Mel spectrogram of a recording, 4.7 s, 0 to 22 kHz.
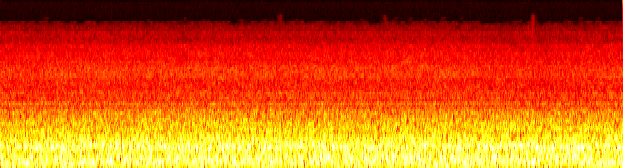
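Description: Steady in-cabin road and engine noise from a Honda S660 cruising at about 90 km/h, with the drone of its mid-mounted 658 cc turbocharged three-cylinder behind the seats. The noise is even and low-pitched, with no sudden events.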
